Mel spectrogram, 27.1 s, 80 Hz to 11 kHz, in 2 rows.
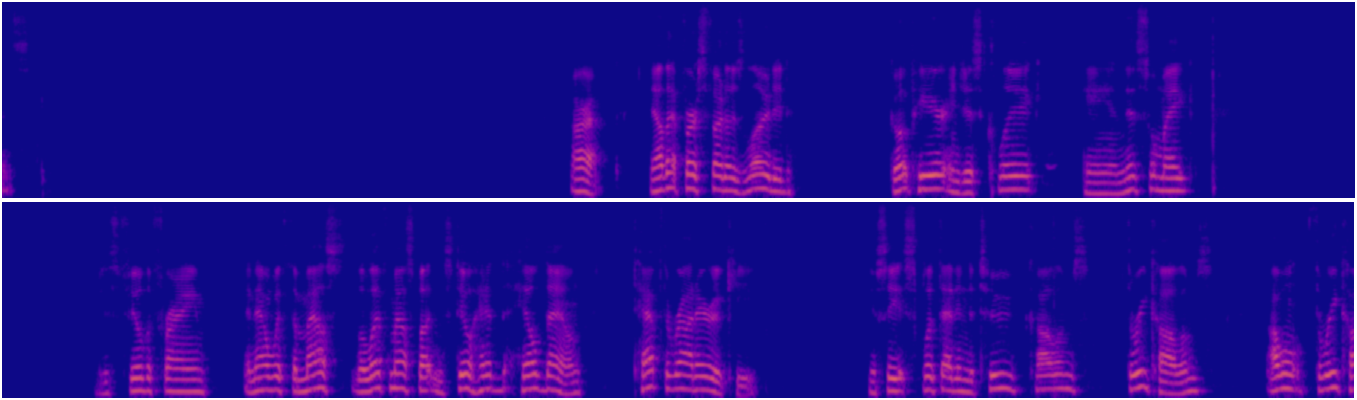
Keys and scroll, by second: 20.9 Right, 23.8 Right.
